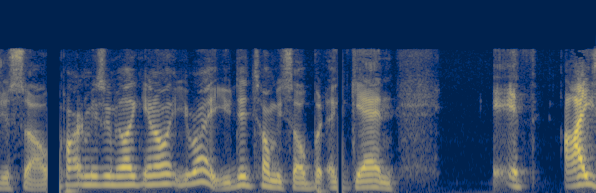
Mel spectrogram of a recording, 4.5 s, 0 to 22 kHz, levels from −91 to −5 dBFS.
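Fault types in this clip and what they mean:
Packet loss on an ADPCM call: two hard-edged silent gaps, about 100 ms just before "of me is going" and 40 ms near 2.54 s. Each is followed by briefly distorted speech while the decoder's predictor resynchronises. A plain dropout would resume cleanly.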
